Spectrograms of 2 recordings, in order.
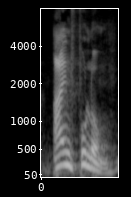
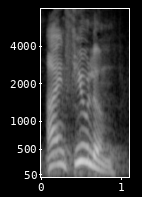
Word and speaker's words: Einfühlung: But the real sense of it in English comes from a German word, which is Einfühlung, Einfühlung. You have to pronounce the middle. Einfühlung.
